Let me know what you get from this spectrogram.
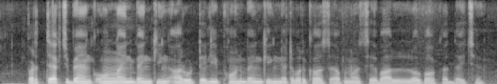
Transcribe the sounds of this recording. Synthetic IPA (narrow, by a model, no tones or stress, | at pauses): pɾət̪jekt͡ʃʰbɛ̃ŋkɔnlainbɛ̃ŋkĩŋɡa̰ɾoʈelipʰonbɛ̃ŋkĩŋɡneʈwəɾkɔsḛ̃əpnosebʱaloɡɔkəd̪ɛjt͡ʃʰɛ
